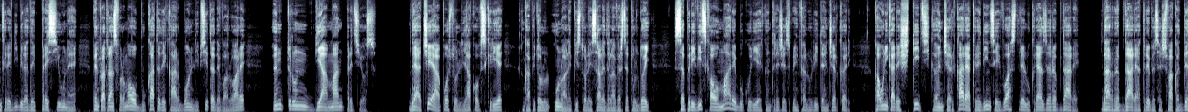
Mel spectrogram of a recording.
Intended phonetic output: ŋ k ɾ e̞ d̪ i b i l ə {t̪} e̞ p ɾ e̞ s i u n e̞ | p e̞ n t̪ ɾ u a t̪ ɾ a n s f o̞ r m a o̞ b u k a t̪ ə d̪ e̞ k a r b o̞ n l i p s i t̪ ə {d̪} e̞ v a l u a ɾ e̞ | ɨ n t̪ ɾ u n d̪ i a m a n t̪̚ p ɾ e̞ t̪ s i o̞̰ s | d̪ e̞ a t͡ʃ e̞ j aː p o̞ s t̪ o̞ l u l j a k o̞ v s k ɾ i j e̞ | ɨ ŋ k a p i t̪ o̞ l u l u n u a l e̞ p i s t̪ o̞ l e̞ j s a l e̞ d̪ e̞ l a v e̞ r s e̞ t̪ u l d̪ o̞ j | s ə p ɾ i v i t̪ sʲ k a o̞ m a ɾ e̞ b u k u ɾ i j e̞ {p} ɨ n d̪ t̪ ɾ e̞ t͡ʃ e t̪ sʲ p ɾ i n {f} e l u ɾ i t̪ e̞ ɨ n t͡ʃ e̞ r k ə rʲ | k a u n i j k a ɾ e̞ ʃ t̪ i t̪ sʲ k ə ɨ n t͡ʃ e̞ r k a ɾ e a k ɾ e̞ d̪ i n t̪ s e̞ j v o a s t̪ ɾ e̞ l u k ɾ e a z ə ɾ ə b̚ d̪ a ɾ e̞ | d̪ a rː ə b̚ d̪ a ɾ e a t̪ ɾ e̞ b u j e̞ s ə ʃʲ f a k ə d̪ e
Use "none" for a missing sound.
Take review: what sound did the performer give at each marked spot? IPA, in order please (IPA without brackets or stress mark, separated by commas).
d̪, d̪, k, f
